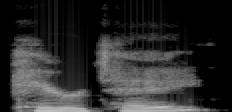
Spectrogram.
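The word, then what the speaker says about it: certe: cared a cared a you can hear also that I'm pronouncing my C's like K's that is also a Latin thing cared a means certainly so spell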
